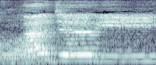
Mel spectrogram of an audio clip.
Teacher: Tajri panjang pendek panjang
